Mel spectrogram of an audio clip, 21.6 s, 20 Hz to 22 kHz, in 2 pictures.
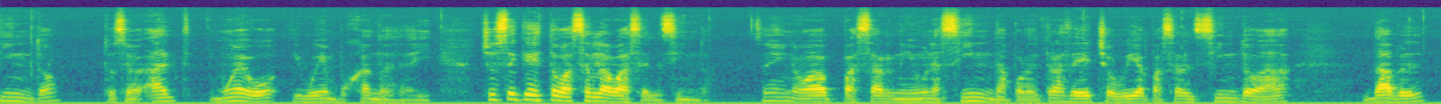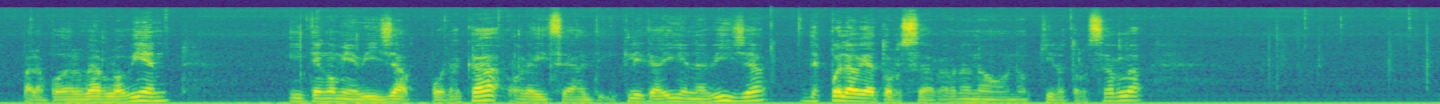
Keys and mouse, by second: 8.6 alt+click, 10.8 double click, 12.9 alt+click.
